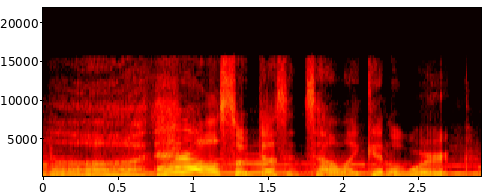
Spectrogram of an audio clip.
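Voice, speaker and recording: A woman's voice: sits high, very animated, takes it slowly, gravelly, heavily acted. A woman voicing a small, chirpy female fairy companion who is eager and encouraging, for a game. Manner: eager, encouraging, talks of herself by name. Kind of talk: game voice acting. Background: loud game music.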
